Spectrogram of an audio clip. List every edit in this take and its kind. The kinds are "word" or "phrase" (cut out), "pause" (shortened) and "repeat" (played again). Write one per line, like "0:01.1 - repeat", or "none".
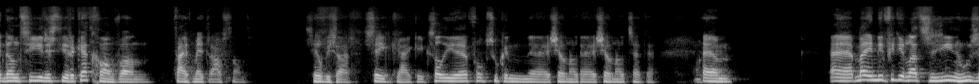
0:05.8 - repeat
